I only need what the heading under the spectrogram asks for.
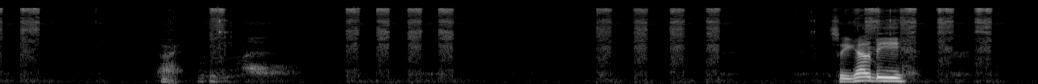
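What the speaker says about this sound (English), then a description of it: "pay attention to where you're spraying so that you don't just waste paint" Spray paint hisses onto a car engine in short, repeated bursts of sharp, close hissing separated by silences, with someone speaking briefly between sprays.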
